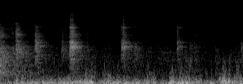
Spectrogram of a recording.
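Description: A steel pipe corral gate being swung on its hinges, with about four light knocks roughly half a second apart, over a low wind rumble on the microphone.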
